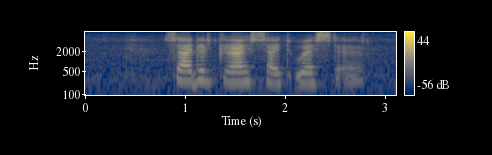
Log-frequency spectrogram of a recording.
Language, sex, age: Afrikaans, female, 19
